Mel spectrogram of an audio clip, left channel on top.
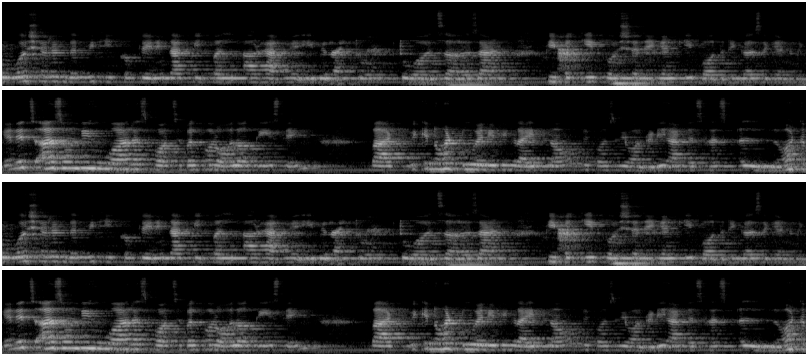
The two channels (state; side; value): identical; both; correlation 1.00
